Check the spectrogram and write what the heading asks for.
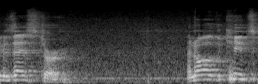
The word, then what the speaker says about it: Esther: If you're going to molest children, Esther is a fantastic name to have. Because if your name rhymes with molester, no one's ever going to believe the children.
